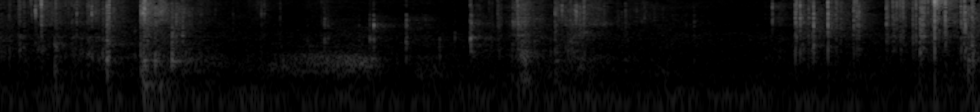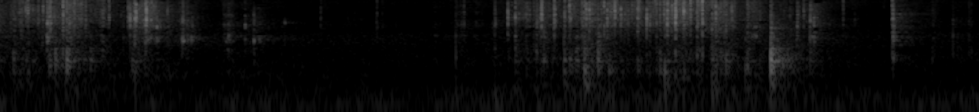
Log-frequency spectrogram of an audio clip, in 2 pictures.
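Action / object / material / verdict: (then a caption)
scrape / bar of soap carved with a metal blade / soap / none. A solid soap bar with a white core and a dark red and white textured surface is held in the hand and carved into chips with a metal blade. Quiet, bright scraping and crisp crinkling cuts come in three clustered bursts, with short pauses between them.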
